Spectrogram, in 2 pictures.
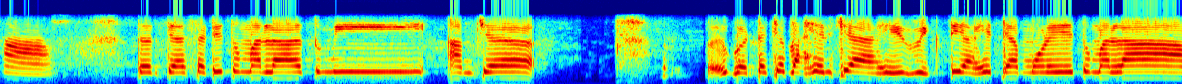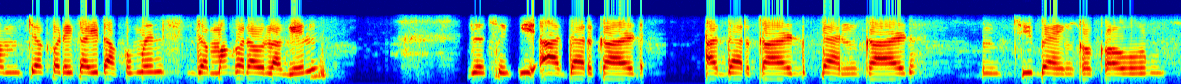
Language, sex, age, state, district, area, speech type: Marathi, female, 30-45, Maharashtra, Wardha, rural, conversation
